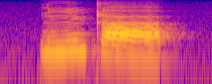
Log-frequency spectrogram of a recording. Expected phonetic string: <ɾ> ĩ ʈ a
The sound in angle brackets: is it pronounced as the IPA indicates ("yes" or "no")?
yes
